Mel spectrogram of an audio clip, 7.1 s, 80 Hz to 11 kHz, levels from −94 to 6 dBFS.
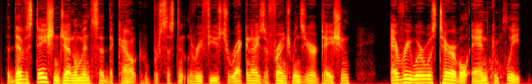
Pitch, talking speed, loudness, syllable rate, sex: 100 Hz, 160 wpm, -18 LUFS, 7.1 syllables/s, male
